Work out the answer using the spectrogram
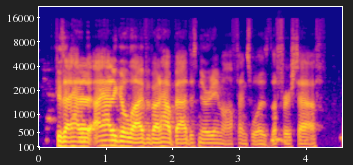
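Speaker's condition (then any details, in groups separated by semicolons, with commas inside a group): No condition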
